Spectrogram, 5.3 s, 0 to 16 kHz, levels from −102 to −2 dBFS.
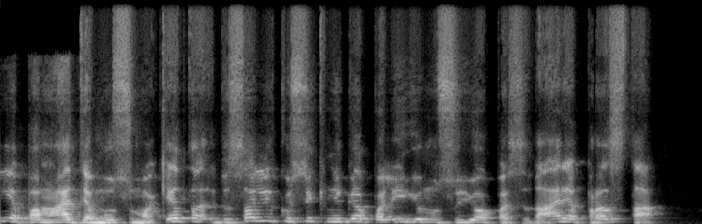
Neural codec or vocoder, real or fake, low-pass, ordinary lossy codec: autoencoder, 48 kHz, 128 numbers a frame, DAC-VAE, trained on Japanese speech; fake; 14.4 kHz; Opus, 24 kbps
